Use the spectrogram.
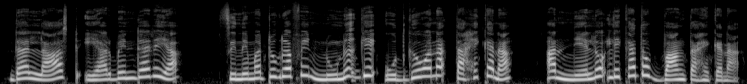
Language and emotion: Santali, disgusted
